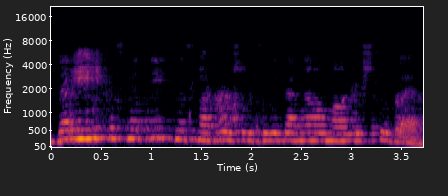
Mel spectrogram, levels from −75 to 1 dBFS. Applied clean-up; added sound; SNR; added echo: neural mask model DeepFilterNet 3.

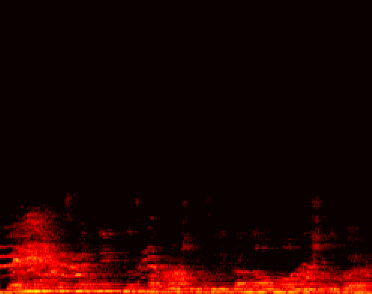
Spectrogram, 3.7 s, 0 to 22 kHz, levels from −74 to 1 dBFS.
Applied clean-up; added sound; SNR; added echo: none; Meow; 10 dB; reverberation time 1.2 s.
